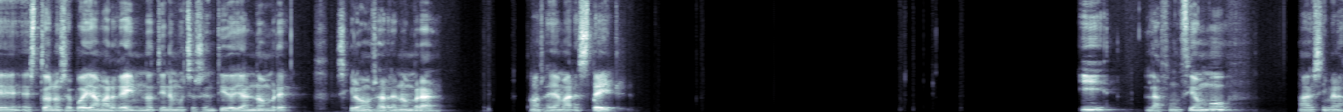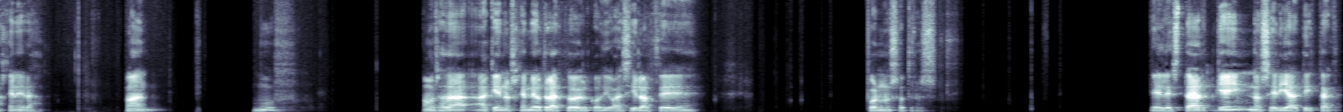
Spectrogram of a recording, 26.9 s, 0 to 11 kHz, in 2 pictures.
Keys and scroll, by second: 4.5 shift+F6, 8.1 ctrl+alt+o, 8.5 alt+super+l, 16.7 Escape, 19.8 Tab.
